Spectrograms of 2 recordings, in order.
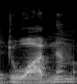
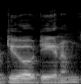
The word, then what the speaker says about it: duodenum: is the pyloric sphincter the duodenum or duodenum depending on how you want to pronounce that this little area right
